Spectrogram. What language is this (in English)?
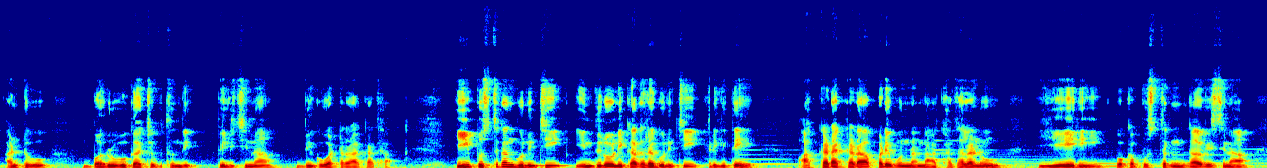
Telugu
